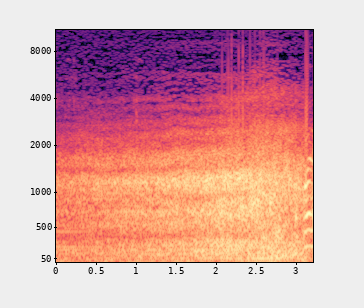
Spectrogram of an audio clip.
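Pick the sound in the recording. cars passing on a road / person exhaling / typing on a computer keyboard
cars passing on a road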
